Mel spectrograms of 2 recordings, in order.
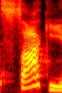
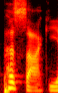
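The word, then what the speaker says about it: Psaki: are butting heads jen saki then tweeted this thing out at like 11 o'clock weird on sunday night jen saki the white house press secretary jen pasaki i don't believe in silent letters um tweeted this for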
